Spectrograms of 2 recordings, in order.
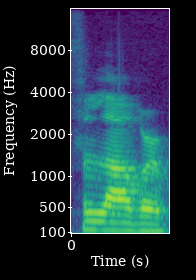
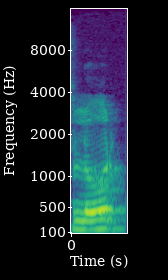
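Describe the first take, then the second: First: The word sounds like 'flower'. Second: The word sounds like 'floor'. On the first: The speaker calls it right. "इसे फ्लावर पढ़ते हैं" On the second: The speaker calls it wrong. "ये wrong pronunciation है, incorrect pronounce करते हैं कुछ लोग"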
